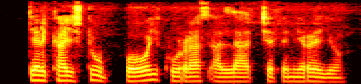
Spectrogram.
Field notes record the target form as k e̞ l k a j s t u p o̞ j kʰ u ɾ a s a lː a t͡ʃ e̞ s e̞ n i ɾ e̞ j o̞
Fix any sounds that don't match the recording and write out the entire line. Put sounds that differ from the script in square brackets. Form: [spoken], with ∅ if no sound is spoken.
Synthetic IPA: k e̞ l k a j s t u p o̞ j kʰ u ɾ a s a lː a t͡ʃ e̞ [f] e̞ n i ɾ e̞ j o̞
